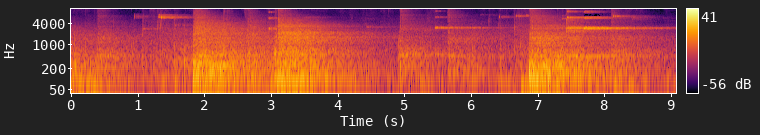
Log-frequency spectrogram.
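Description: Balls being thrown against the wall and backboard and dropping onto the floor of a sports hall: four heavy thuds about two seconds apart, each followed by the hall's long echo.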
